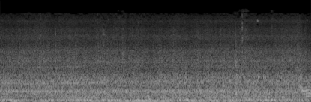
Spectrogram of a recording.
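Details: Loud, steady low engine rumble of a vehicle throughout, with no animal voice.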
